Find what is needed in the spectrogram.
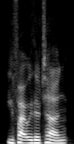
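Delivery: ordinary talk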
